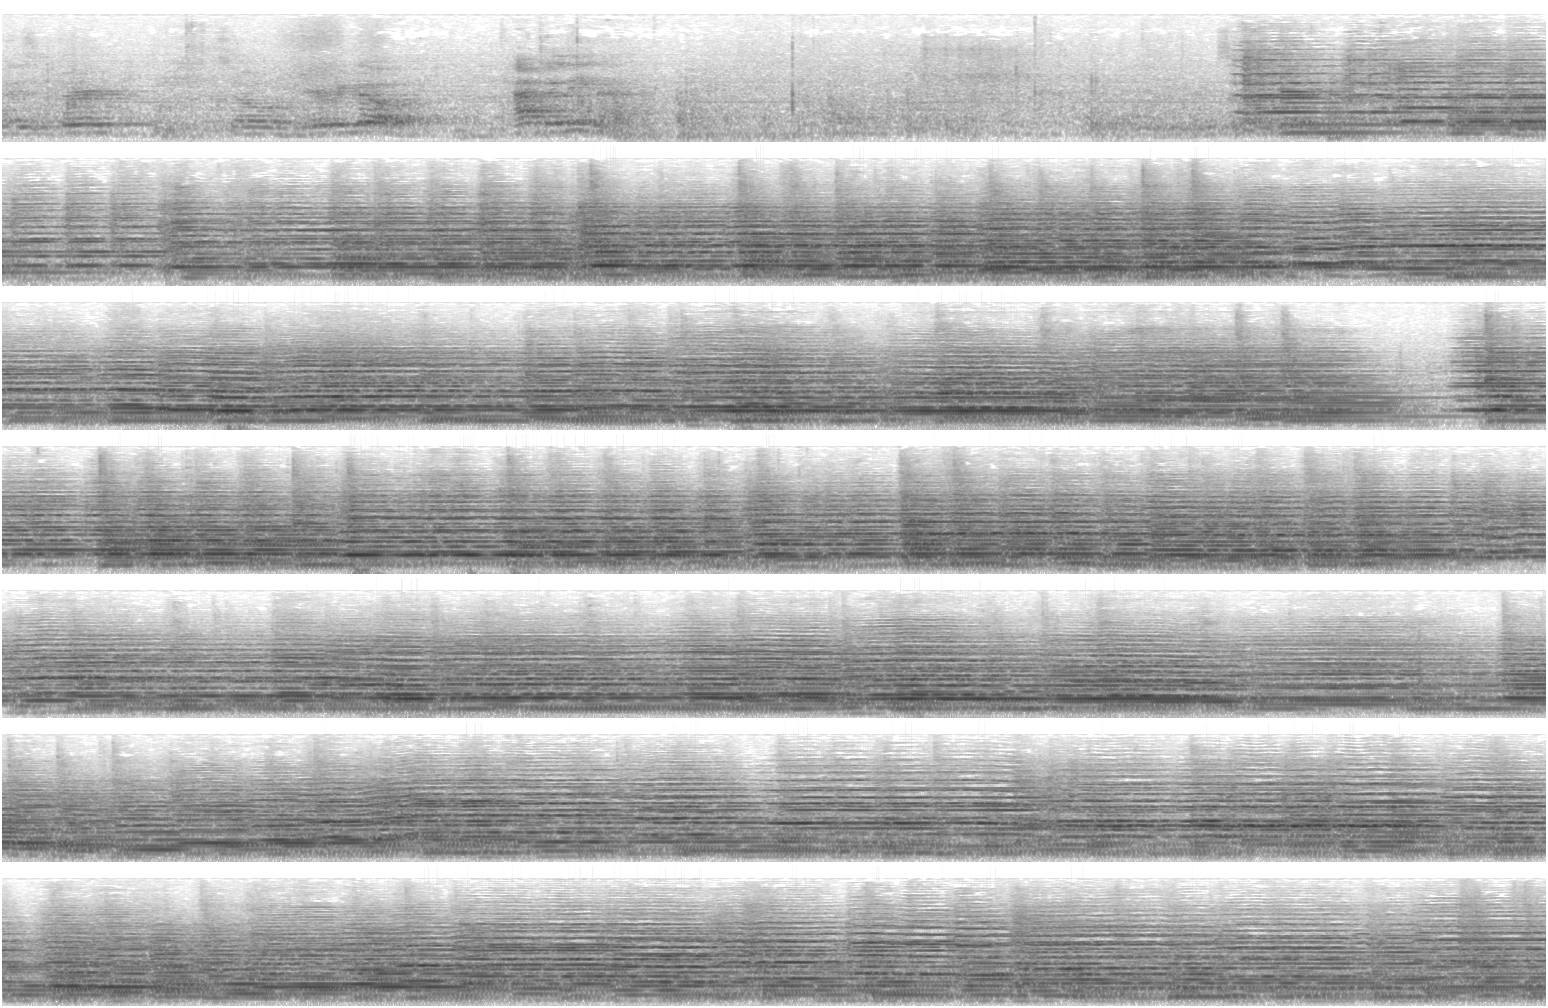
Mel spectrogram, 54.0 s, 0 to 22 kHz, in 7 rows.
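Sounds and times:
acoustic guitars accompanying: 4.2 - 54.0
violins playing in harmony: 6.0 - 54.0.

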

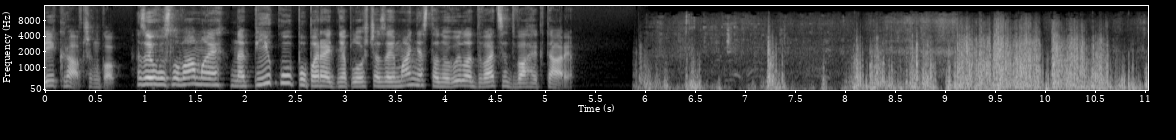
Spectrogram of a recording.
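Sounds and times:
wind buffeting microphone: 5.9 - 11.0.

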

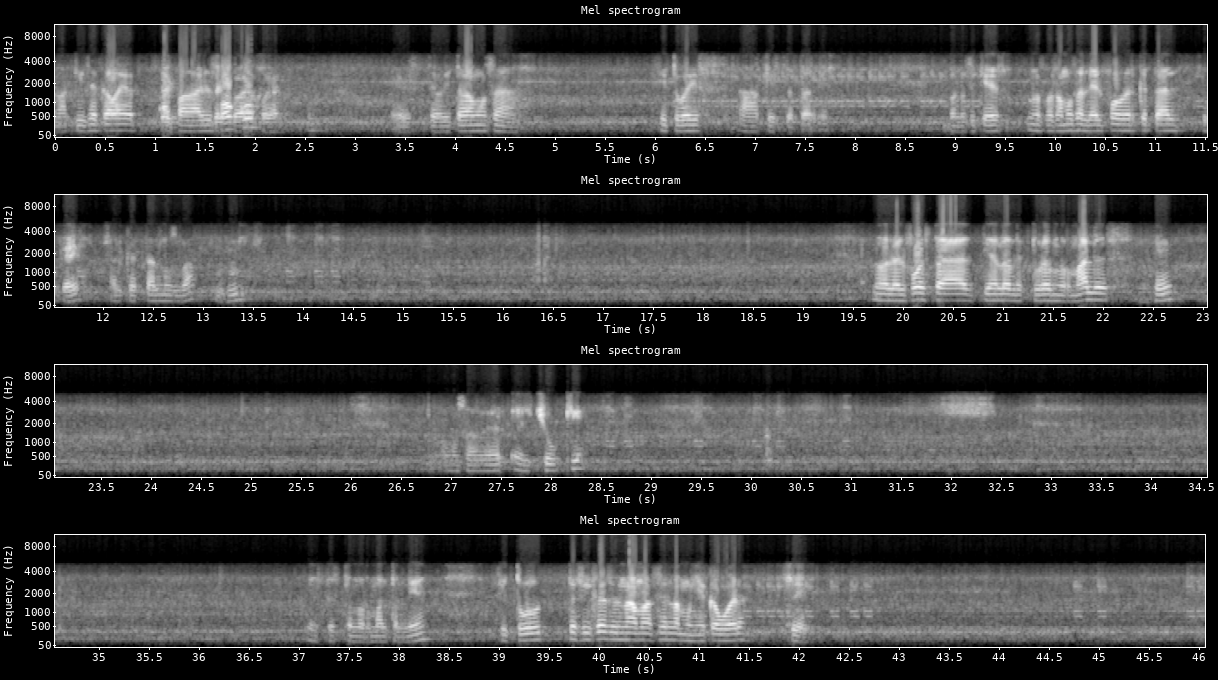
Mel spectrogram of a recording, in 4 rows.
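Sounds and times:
steady low hum: 0.0 - 46.0
faint hiss: 31.7 - 33.2
hiss: 31.8 - 32.5.

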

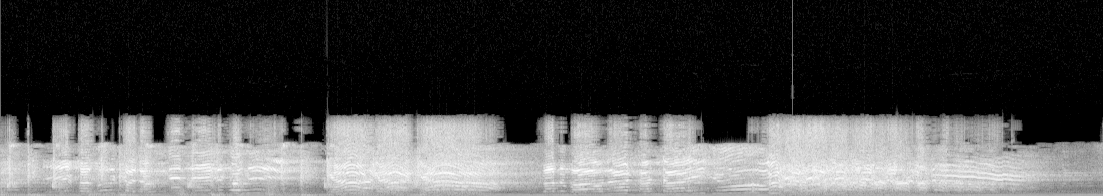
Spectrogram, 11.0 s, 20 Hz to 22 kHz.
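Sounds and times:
crowd laughing and shouting: 3.3 - 5.1, 7.4 - 10.5.

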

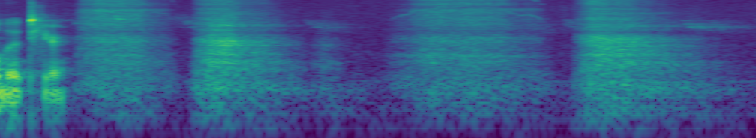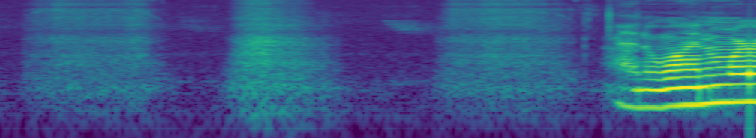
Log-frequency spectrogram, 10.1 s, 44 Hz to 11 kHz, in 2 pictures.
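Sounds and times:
woman breathing slowly: 0.5 - 9.2.

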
